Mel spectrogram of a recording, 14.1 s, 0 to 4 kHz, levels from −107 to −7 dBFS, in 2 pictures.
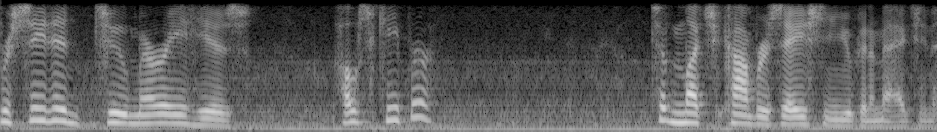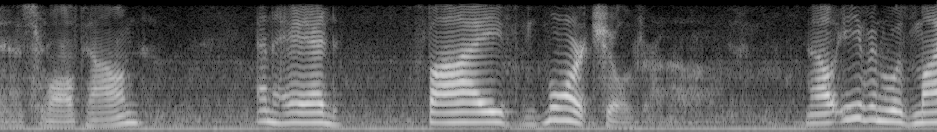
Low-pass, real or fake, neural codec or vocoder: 3.6 kHz; fake; codec, 16 kHz, 2 kbps, FunCodec, trained on LibriTTS, 25 frames a second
